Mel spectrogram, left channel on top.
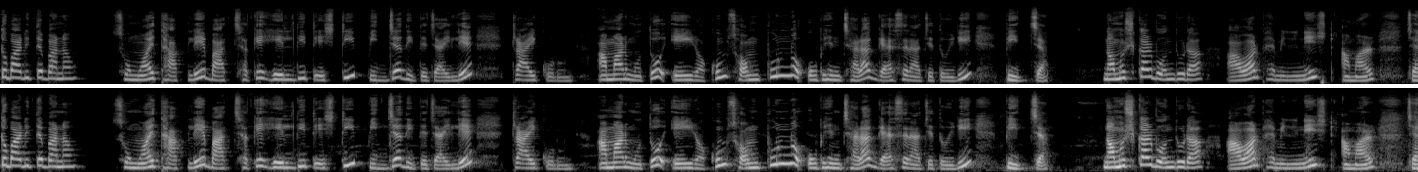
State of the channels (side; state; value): left; quieter; 5.6 dB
